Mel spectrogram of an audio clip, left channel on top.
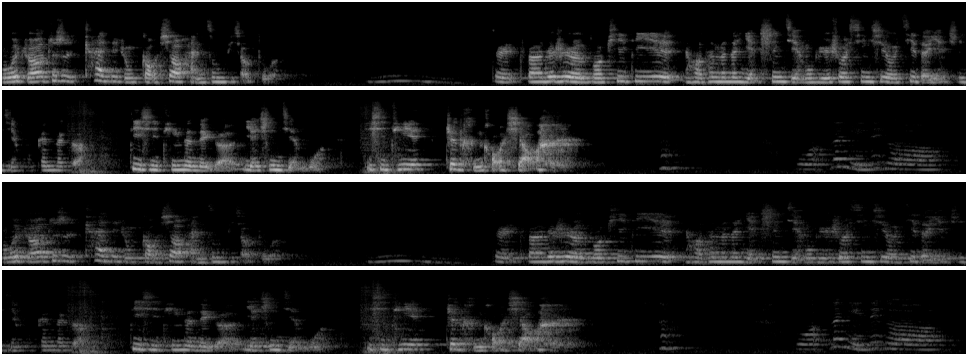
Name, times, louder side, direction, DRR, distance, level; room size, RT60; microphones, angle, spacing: voice 1, 0.0-2.8 4.9-10.5 10.9-12.9 13.3-15.4, left 7 dB, 70° left, 11 dB, 0.3 m, -31 dB
voice 2, 3.6-4.6 16.2-16.5 17.2-19.1, equal, 55° right, 3 dB, 0.8 m, -49 dB
sound 1, 10.3-10.9 13.2-14.2, equal, 10° left, 0.8 m, -49 dB
5.0 x 3.1 x 2.6 m, 0.66 s
head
